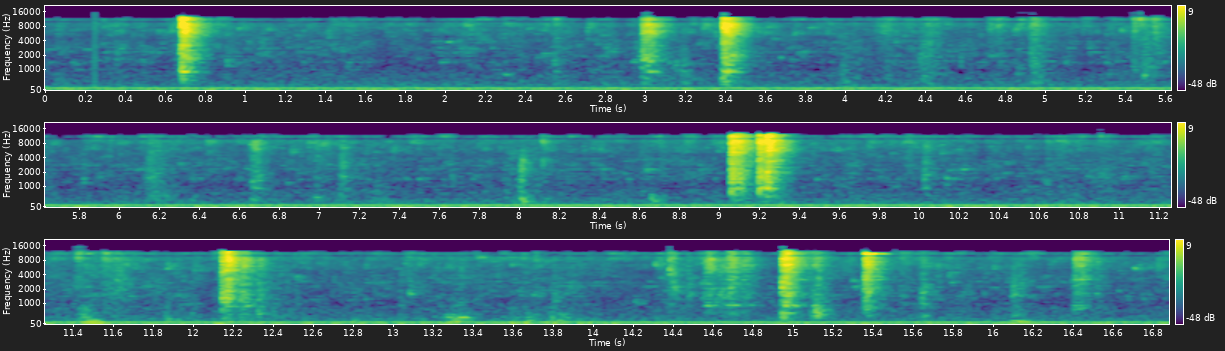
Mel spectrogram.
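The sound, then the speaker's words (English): Holy water sprinkled by a bishop during a service at Dallas Universal Life Church in Dallas, Texas, in scattered bursts, sharp little droplet taps and patters landing at irregular intervals over a steady low electrical hum with no one speaking. “As I sprinkle the water, just sprinkle the holy water, say that in your minds with your name.”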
